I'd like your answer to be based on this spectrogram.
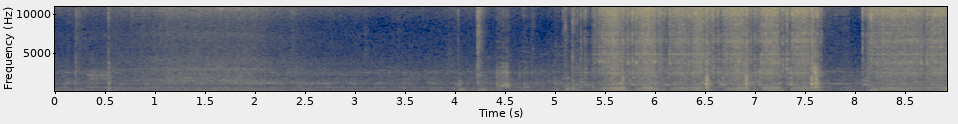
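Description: A sewing machine stitches the sleeve of a Punjabi dress, quiet at first and then breaking into rapid, rhythmic mechanical clatter in short bursts that grow louder toward the end, with no speech.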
